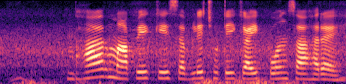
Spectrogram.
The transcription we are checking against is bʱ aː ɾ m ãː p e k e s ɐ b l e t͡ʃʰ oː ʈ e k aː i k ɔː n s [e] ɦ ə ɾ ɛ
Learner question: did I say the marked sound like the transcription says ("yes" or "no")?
no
